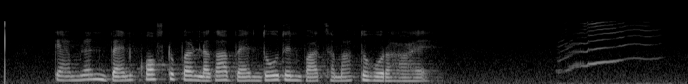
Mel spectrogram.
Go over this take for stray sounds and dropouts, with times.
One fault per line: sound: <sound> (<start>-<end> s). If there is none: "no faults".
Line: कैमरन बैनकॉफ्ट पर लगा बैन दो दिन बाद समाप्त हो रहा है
sound: squeak (5.6-6.7 s)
